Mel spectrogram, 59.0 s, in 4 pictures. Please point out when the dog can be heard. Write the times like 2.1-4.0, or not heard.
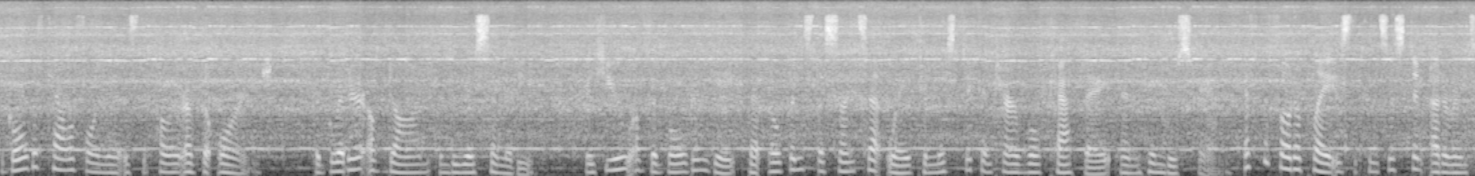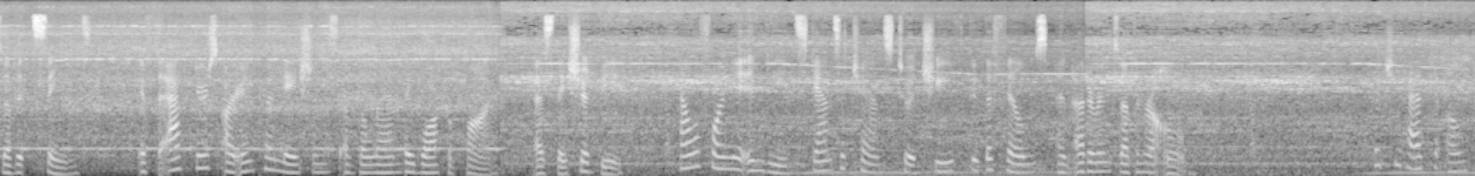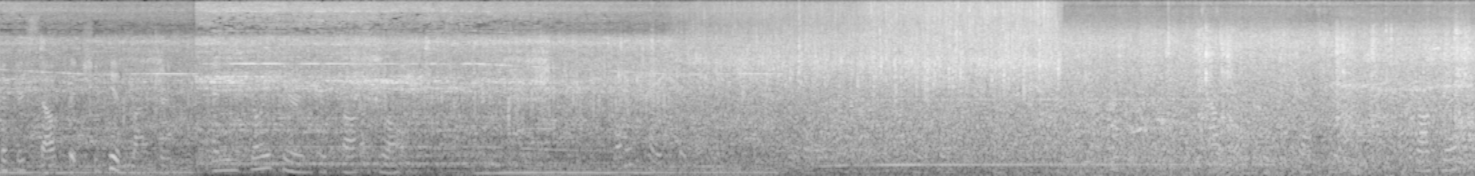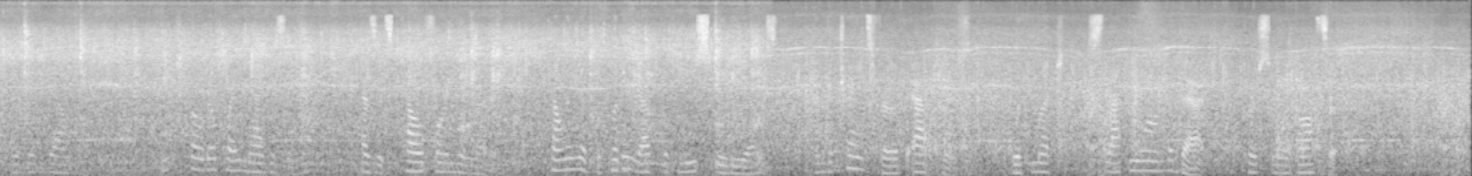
not heard.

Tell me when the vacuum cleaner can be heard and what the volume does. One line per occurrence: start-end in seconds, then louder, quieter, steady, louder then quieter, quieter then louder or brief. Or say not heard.
0.0-58.9 steady.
